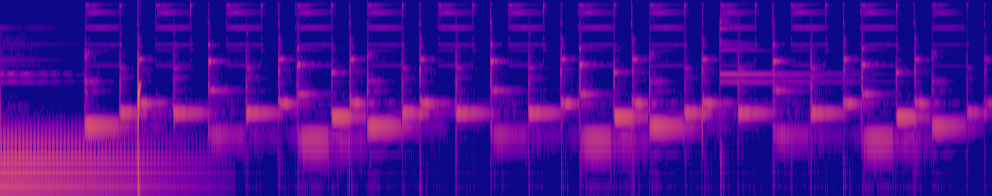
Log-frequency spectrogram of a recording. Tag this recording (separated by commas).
Music, Plop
